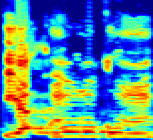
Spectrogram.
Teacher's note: یأمرکم، یا دیکھیے میں نے یہاں جھٹکے سے پڑھا ہے اس لیے کہ یہاں پر حمزہ ساکن ہے اور حمزہ ساکن کے پڑھنے میں جھٹکا ہوتا ہے۔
